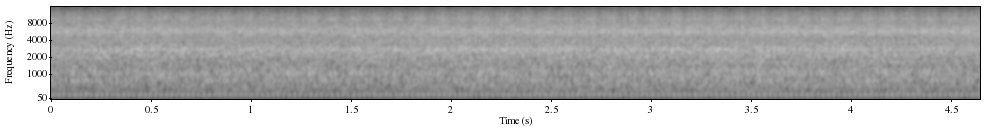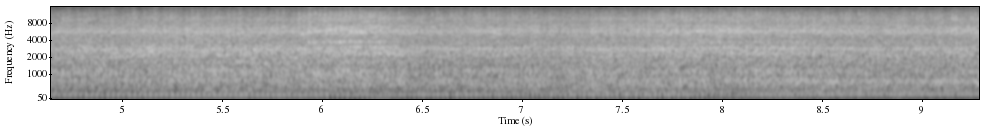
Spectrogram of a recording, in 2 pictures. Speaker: but it seems to be running okay. So, we're just going to let it run and get rid of that. But the engine seems to run beauty.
